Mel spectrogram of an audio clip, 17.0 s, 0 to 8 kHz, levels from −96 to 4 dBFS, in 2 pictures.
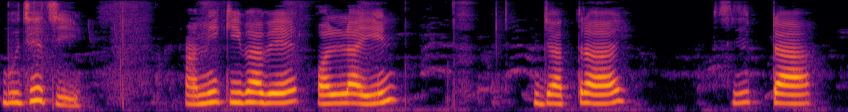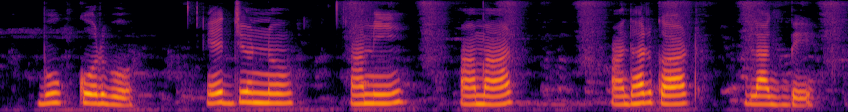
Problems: constant background noise, continuous background conversations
